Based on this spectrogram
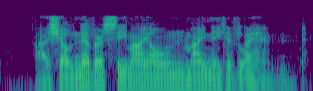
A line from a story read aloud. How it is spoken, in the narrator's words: Just before he died, he cried out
